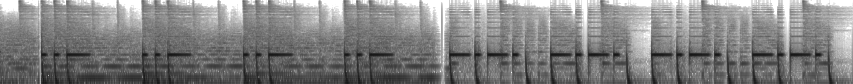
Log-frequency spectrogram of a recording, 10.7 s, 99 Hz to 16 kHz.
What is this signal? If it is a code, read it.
Morse code, heard as a keyed tone, about 16 wpm, spaced as for 12 wpm, 590 Hz. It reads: U U U U CCCC
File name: cwa / MorseSongSequence2-H-D-L-U-C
